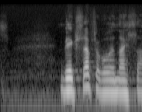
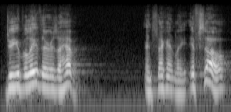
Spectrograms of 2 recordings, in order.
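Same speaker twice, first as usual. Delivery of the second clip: emphatic preaching; 3 semitones higher, 8 dB louder than usual. Acted. Survey questions, preaching.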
